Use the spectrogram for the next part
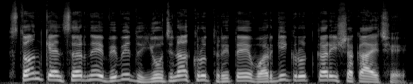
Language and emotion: Gujarati, neutral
